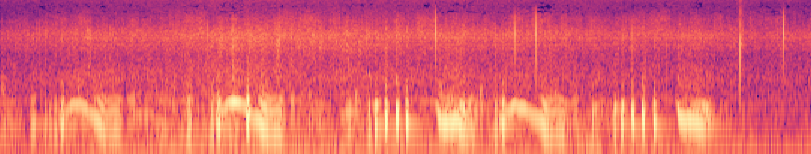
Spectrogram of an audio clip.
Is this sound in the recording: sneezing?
no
